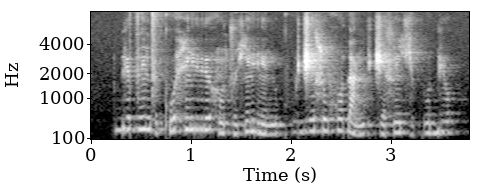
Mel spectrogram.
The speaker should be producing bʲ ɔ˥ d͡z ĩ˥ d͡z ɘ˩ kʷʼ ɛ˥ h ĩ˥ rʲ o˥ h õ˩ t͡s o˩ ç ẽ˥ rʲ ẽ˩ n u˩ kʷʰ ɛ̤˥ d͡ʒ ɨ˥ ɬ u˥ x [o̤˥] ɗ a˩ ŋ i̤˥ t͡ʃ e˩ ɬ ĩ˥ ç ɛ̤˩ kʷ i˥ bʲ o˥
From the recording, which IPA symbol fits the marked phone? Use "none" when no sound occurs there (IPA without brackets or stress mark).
o˥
